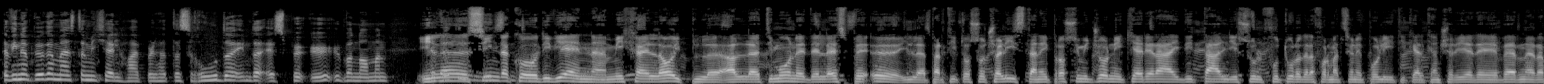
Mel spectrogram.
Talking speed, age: 100 wpm, 30-49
